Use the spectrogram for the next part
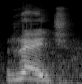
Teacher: रेज में श को ज पढ़ रहे हैं।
